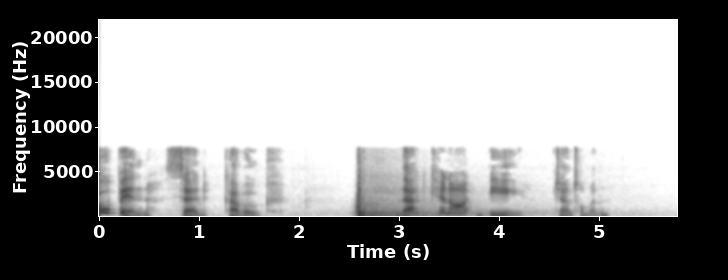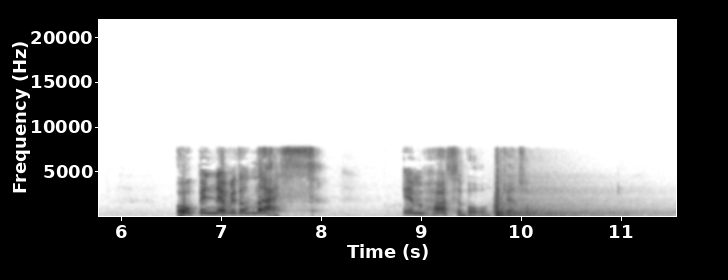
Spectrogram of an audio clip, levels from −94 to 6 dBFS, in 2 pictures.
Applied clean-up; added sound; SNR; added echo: none; Door / Car; 10 dB; none.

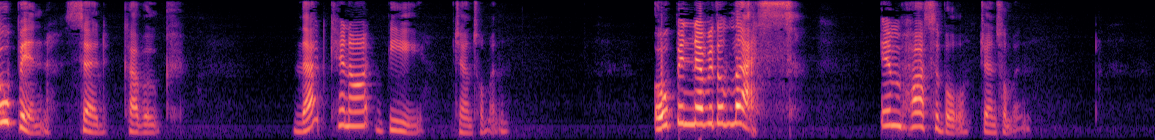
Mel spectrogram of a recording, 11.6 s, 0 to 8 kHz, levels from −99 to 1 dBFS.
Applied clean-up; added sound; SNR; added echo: none; none; none; none.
